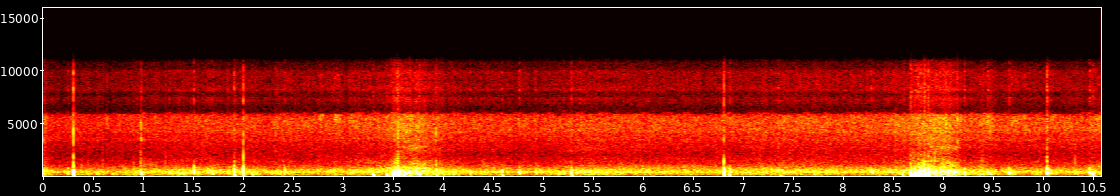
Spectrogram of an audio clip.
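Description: Whiteboard marker tapping and scraping on the board in short strokes, heard as a run of small clicks over a steady noisy background, with two louder rustling bursts about three and a half and nine seconds in.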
